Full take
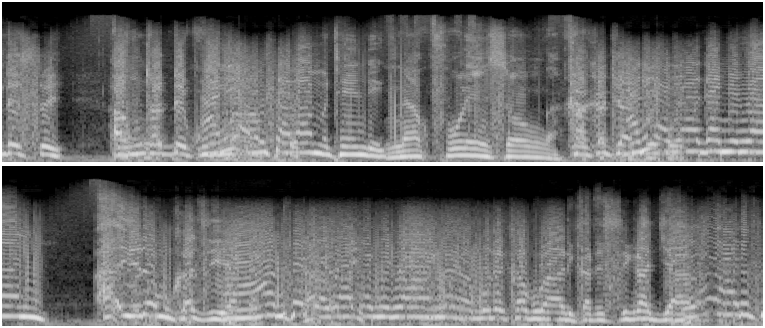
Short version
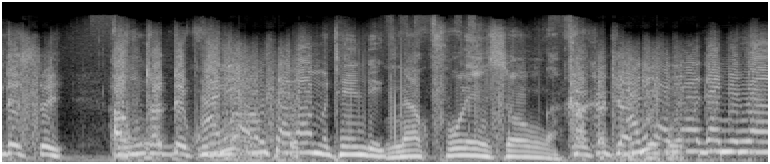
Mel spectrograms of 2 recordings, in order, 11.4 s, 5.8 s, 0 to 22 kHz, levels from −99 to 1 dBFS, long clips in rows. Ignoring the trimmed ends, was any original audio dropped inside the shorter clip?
no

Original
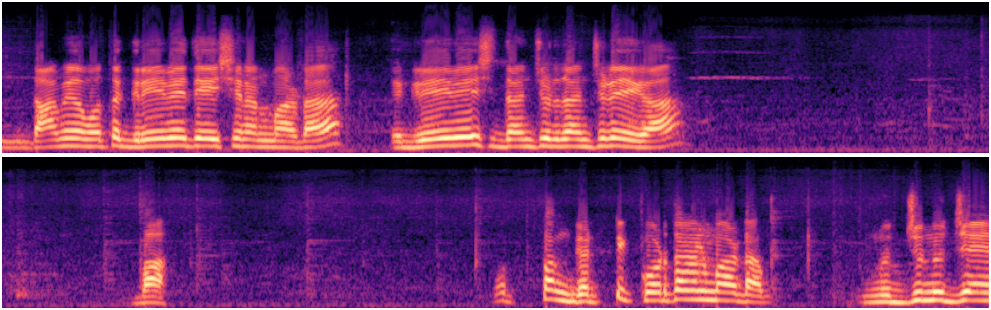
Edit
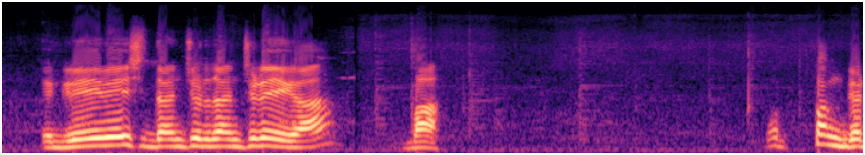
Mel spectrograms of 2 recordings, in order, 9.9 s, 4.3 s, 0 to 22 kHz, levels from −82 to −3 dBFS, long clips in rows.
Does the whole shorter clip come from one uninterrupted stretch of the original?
no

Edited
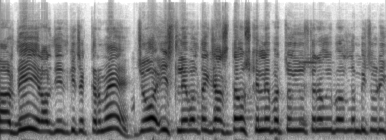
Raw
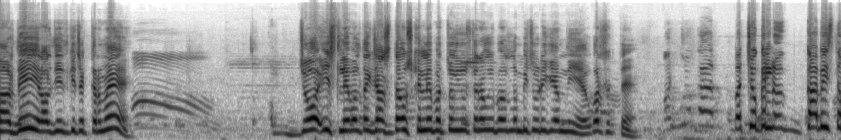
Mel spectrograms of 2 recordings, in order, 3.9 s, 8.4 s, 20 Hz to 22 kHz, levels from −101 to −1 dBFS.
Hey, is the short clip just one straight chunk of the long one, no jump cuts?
no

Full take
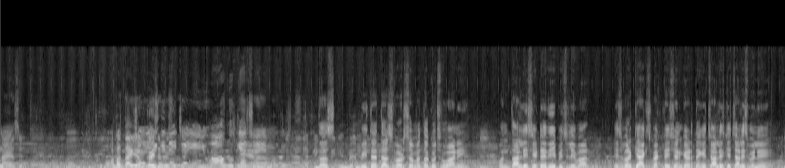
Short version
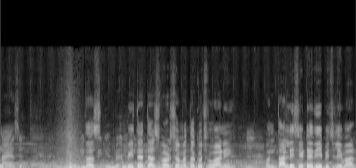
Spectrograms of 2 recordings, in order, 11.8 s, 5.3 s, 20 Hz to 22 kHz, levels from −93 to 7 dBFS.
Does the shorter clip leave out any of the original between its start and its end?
yes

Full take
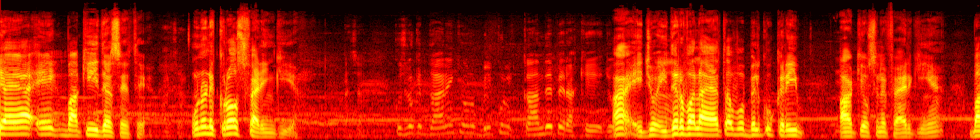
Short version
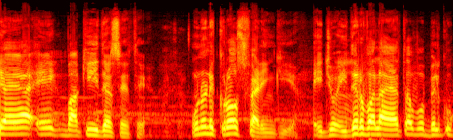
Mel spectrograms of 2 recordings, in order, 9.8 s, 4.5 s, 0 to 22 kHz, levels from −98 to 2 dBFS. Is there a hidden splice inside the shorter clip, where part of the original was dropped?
yes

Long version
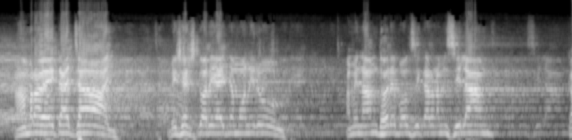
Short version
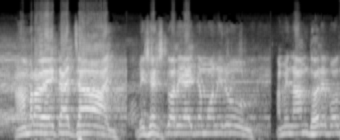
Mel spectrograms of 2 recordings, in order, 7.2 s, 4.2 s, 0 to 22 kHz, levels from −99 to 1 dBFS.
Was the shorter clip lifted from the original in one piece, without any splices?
no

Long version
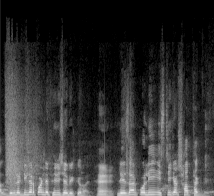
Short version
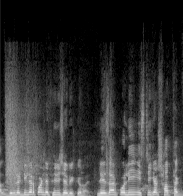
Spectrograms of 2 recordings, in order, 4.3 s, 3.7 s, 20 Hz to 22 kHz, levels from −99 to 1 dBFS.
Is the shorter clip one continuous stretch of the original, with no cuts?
no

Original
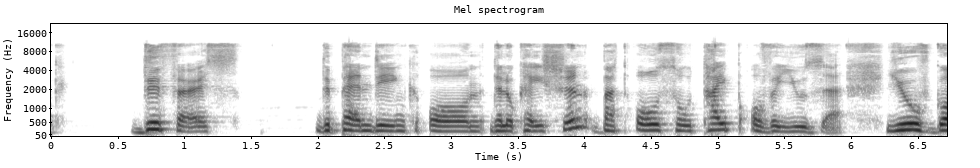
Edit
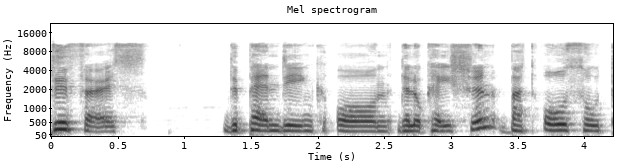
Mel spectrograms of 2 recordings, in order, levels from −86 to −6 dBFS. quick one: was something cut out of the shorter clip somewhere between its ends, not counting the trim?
no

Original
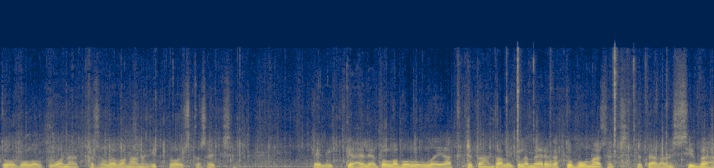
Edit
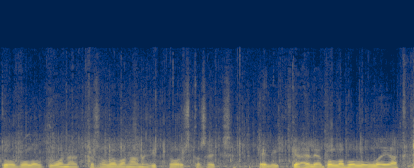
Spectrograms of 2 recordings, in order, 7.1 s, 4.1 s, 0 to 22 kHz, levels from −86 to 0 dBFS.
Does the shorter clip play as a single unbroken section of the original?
no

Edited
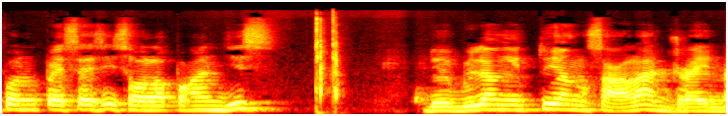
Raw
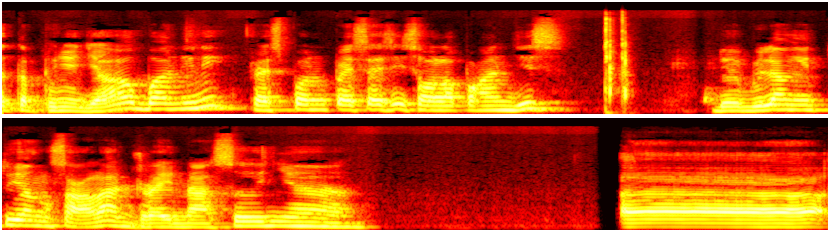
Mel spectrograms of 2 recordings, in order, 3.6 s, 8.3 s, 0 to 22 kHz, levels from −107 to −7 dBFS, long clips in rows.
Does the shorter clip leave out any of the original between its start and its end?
no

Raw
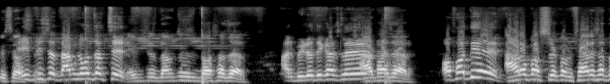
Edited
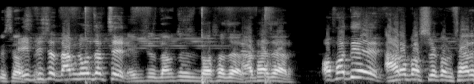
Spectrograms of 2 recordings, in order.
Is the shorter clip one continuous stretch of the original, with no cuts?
no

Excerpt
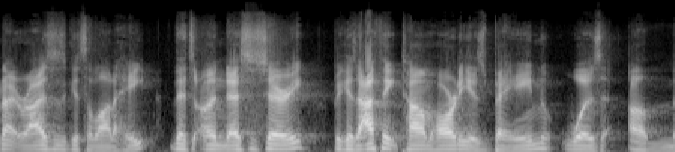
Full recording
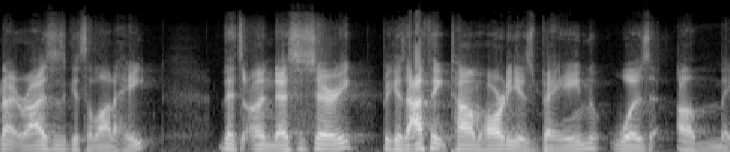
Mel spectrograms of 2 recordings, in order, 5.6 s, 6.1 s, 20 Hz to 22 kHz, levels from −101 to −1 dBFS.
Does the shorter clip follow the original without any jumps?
no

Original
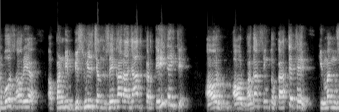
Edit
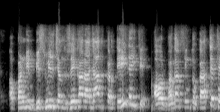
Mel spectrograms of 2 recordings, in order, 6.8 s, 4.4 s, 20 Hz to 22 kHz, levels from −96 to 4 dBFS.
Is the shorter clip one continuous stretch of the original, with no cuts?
no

